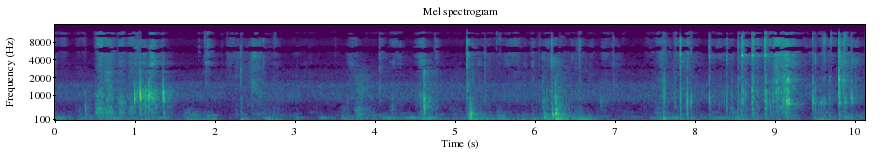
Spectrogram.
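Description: Plastic moulds tap and clack together.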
